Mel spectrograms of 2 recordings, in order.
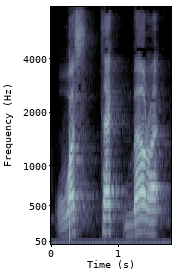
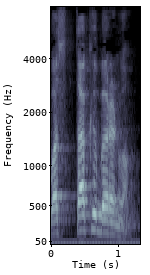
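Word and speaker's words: واستكبر: அதே மாதிரி கடைசியில ரா இருக்கிறது, ரா உயர்த்த வேணும். எப்படி? வஸ்தக்பர வஸ்தக்பர. அப்ப அந்த காஃப்ல சுக்குன் இருக்குதானே, சில வந்து வஸ்தக்பரன்னுவாங்க. வஸ்தக்பர இல்ல, அங்க காஃப் சுக்குன்ல அப்படி நிக்கணும். எப்படி சொல்லணும்?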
